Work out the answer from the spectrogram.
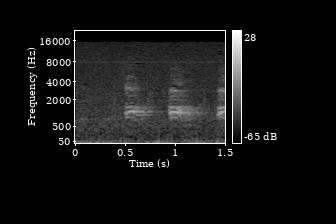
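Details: Cape Barren goose at the Coolart Homestead Wetlands in Victoria, calling during mating while the male handles the female roughly; three short, harsh, honking notes roughly half a second apart over a quiet hiss.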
